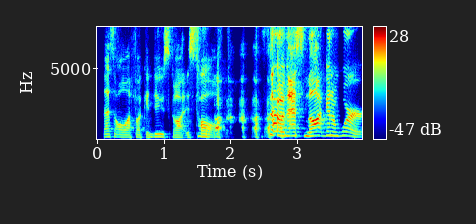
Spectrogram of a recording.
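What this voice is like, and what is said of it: Non-British accent. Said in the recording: “I'm British, whatever. I could live in the UK and everybody would be totally fine with that... Except for my accent... Yeah, except for your accent. You'd have to not talk.”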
